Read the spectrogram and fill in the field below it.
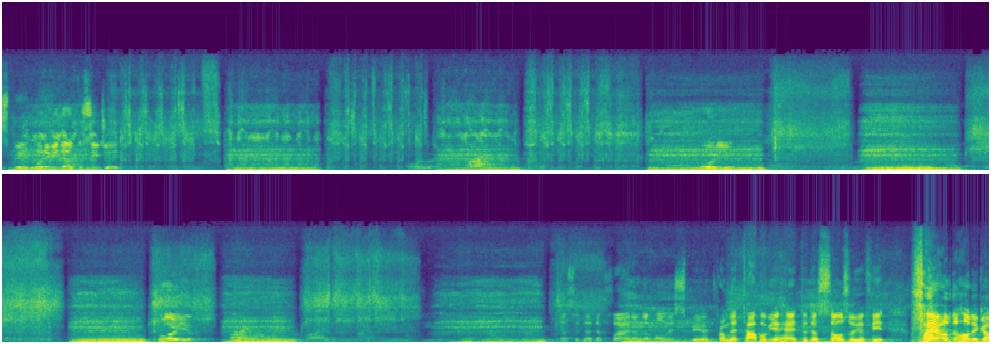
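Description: A young man speaks emotionally into a microphone, heard through loudspeakers in a large room.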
